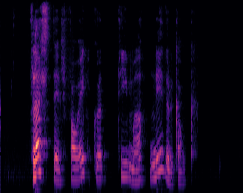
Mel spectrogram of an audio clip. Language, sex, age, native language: Icelandic, male, 30-39, Icelandic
